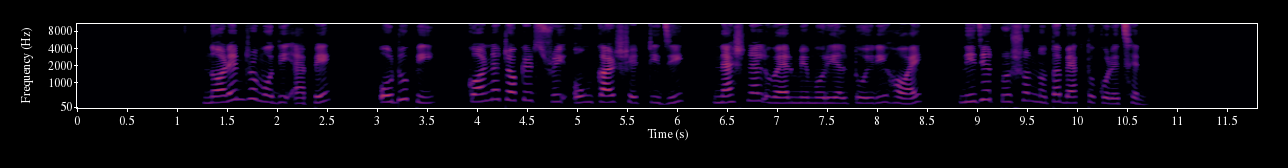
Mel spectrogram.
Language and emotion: Bengali, neutral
